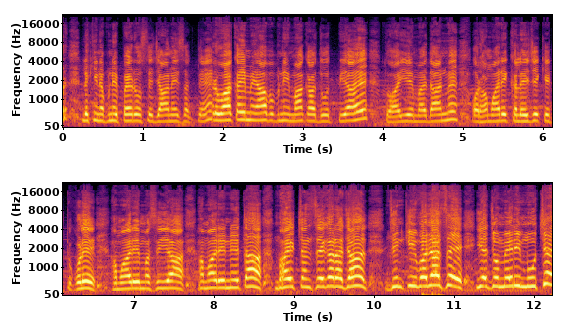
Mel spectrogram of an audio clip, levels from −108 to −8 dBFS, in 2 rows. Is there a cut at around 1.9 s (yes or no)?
yes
